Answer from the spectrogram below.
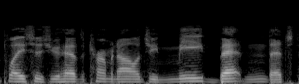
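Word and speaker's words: mibbeten: M-I-N plus beten, B-E-T-E-N, and when they're joined together, you lose the N, and it's just pronounced mebeten.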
